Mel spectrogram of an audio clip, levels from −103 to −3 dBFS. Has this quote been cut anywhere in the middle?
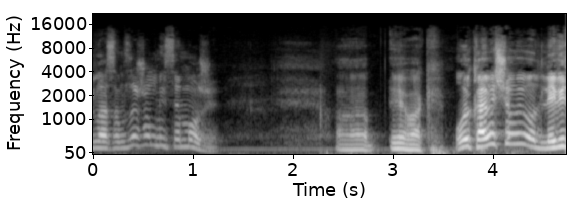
no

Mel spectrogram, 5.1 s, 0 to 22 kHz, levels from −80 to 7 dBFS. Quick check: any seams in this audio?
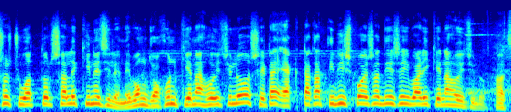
no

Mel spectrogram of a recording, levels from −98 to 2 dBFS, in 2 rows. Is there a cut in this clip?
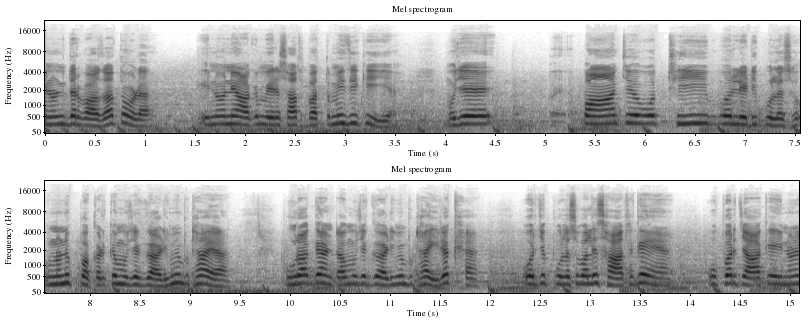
no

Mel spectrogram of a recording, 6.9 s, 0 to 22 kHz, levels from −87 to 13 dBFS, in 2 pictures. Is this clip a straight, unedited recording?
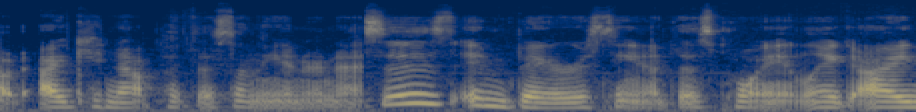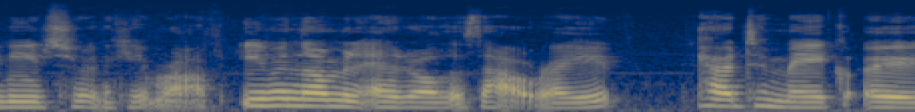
no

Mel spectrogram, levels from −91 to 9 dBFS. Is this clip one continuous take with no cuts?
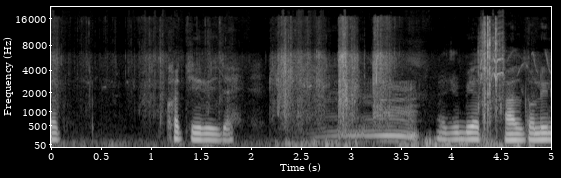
no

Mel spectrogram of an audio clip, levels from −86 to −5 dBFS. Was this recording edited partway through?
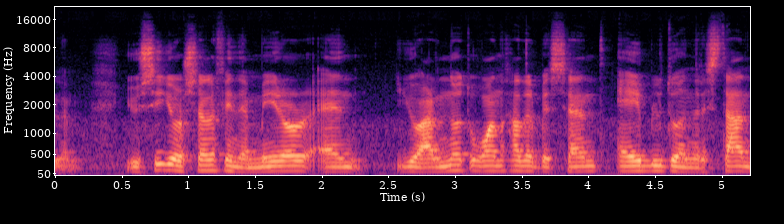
yes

